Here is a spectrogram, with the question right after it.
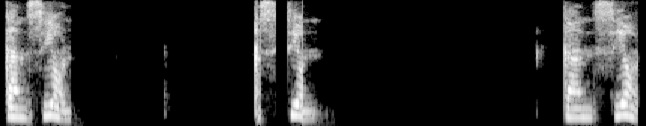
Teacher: the stressed syllable is the last syllable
